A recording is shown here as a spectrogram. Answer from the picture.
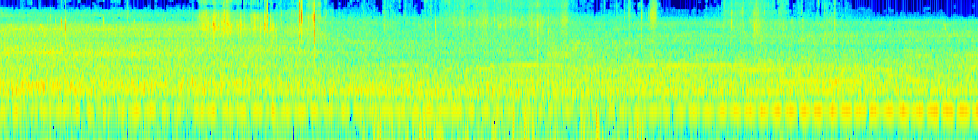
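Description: A steady low hum runs throughout, under the fading rumble of a train pulling away into the distance; the rumble thins out a little past the middle. Two sharp clicks come close together about three seconds in.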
